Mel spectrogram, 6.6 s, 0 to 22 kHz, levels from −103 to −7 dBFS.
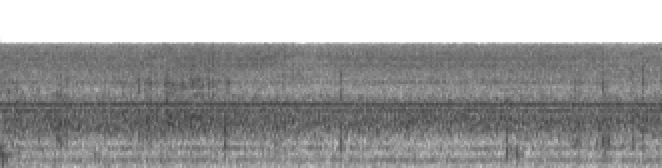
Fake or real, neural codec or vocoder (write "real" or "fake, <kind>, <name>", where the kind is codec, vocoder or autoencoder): fake, vocoder, Vocos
